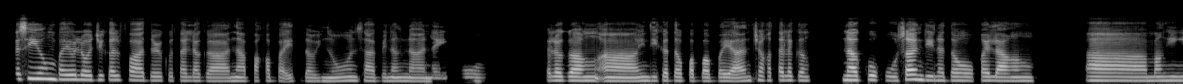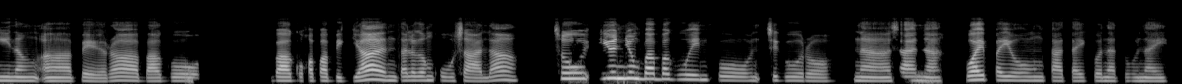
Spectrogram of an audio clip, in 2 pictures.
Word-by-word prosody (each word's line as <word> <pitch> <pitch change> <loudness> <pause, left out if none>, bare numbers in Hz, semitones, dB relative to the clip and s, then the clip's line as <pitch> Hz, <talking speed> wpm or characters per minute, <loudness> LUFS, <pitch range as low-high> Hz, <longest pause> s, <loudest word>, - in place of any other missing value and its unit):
Kasi 260 +2 +5
yung 255 -1 +5
biological 215 -2 0
father 190 -3 -1
ko 180 - -12
talaga, 170 -3 -3
napakabait 165 -2 -5
daw 160 -2 -6
no'n, 160 +3 -3
sabi 165 -1 -5
ng 160 0 -2
nanay 150 -1 -3
ko. 165 -2 -11 0.6
Talagang, 180 -1 +2
ah, 160 -1 +3
hindi 175 0 -2
ka 180 0 -3
daw 175 - 0
pababayaan 165 0 -1
tsaka 190 -1 -4
talagang, 190 -2 -3 0.4
nagkukusa 200 +1 +5
hindi 200 -4 +1
na 185 - -1
daw 180 -1 -1
kailangang, 170 -2 +1 0.5
ah, 180 -1 +3
manghingi 180 0 -1
ng, 170 -1 -1
ah, 160 0 +1
pera 170 +3 0
bago 160 0 -3 0.7
bago 170 -1 +2
ka 175 - -1
pa 175 -2 +1
bigyan, 185 +6 +4
talagang 185 +1 -2
kusa 170 -3 -2
lang. 195 +4 0 0.4
So, 270 -2 +3
'yon 280 +1 +7
yung 280 -2 +5
babaguhin 230 -4 +2
ko, 180 -2 -5
siguro 170 -4 -5 0.2
na 165 -2 0
sana 175 -2 0 0.3
buhay 210 +2 +6
pa 200 -2 -3
yung 180 -1 -3
tatay 165 -1 -5
ko 170 - -9
na 165 0 -3
tunay, 160 0 -6
175 Hz, 135 wpm, -22 LUFS, 165-190 Hz, 0.7 s, yon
